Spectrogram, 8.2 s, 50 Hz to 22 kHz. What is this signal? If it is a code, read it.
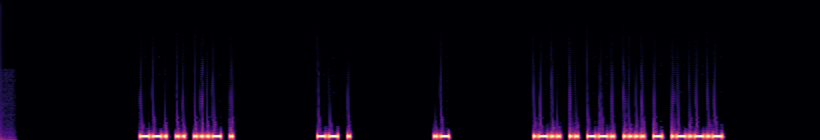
Morse code, heard as a keyed tone, about 40 wpm, 700 Hz. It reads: GIVE ME A LIGHT.
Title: 4x Word-Spacing - Sentences from Top 200 Words - 40wpm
